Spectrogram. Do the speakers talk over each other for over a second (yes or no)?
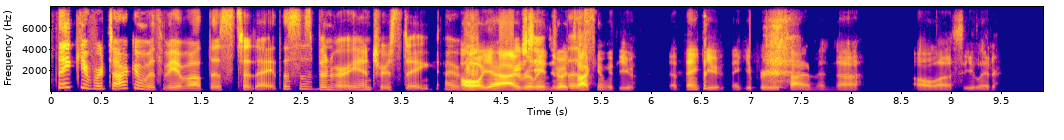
yes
